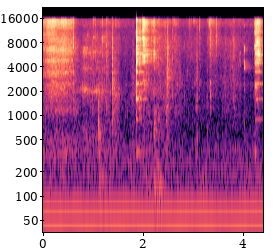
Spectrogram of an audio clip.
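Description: Metal fork clinking against a salad bowl twice, once about two seconds in and again near the end, each with a short ring, after a brief rustle of the fork among the salad leaves at the start.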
